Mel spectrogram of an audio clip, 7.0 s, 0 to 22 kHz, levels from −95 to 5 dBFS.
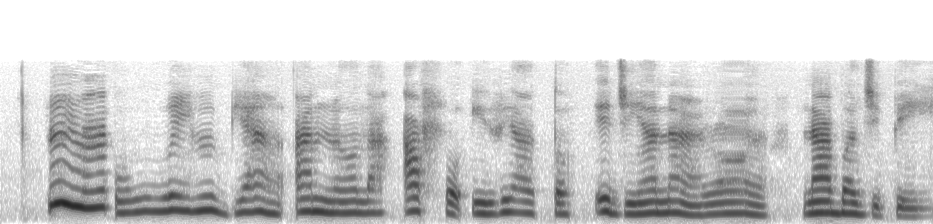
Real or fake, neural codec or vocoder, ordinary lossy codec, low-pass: fake; codec, 16 kHz, 0.8 kbps, ZipCodec; none; 7.2 kHz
